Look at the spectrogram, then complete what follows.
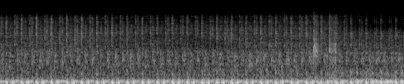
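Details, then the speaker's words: Kawasaki Vulcan 1600 V-twin idling after drilling a bolt to increase rocker arm oil flow and riding 44 miles: steady fast top-end tick, about three per second; rear cylinder taps louder than front, no oil leak. "Yep. It's still tapping. Okay, the front is not tapping as loud as the rear."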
